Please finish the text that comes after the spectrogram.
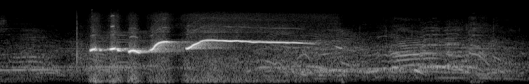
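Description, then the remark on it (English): A person whistles loudly: a few quick chirps, then a long note that slides up and holds before fading, with murmuring voices in the background. “In our days, they used to use whistle to call their girlfriends.”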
